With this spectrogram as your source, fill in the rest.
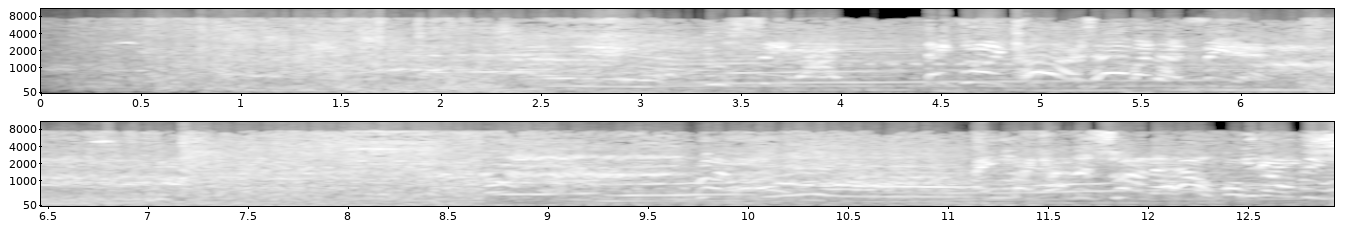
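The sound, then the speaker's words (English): A loud, chaotic movie car chase scene: villains on a commandeered truck throw cars from its cargo at a pursuing Ferrari; roaring engines, screeching tires and crashing, shattering impacts pile up continuously, with voices shouting underneath the action. “there are the bad guys that are that have commandeered a truck with a bunch of cars as its cargo and in order to stop uh, the pursuit of the ferrari they start basically throwing cars at them”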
